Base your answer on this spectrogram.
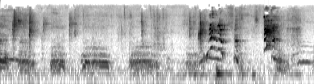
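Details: A litter of six-week-old German Shepherd puppies play fighting indoors after dinner, giving overlapping low growls, rough grumbles and sharp rising yelps, with bursts every second or so.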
